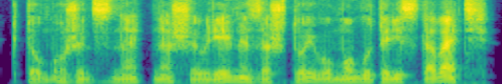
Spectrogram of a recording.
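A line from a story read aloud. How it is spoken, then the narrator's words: Mysterious mutter. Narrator (Russian): Загадочно пробормотал он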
